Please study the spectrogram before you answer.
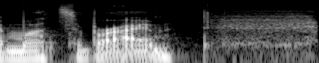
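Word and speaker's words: matzo brei: well to make the matzobrine that's b-r-e-i sometimes it's spelled b-r-i-e but usually you'd see it b-r-e-i matsubri and then desserts anything with matzah is a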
